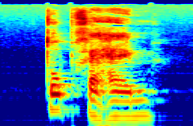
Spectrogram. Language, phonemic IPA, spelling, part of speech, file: Dutch, /ˈtɔpxəˌhɛim/, topgeheim, noun, Nl-topgeheim.ogg
- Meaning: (adjective) top secret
